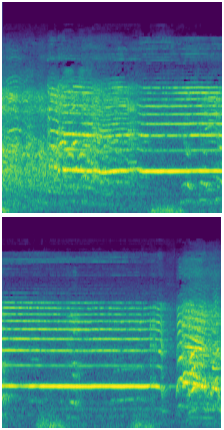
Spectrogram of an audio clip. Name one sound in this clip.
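A man chants in a long, wavering melodic voice through a microphone.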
